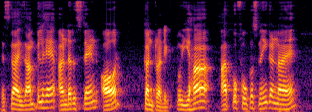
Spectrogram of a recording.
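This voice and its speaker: A man teaching an exam-prep lesson, speaking slowly and repeating each point, reading English definitions aloud between explanations. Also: mid-range voice. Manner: slow and repetitive, addresses viewers as friends, reads English definitions aloud. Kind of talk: exam-prep lecture on poetic meter.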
